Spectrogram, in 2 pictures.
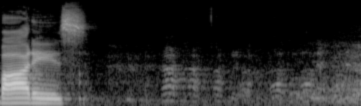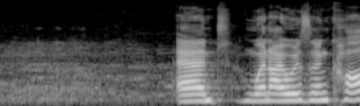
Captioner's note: audience laughing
